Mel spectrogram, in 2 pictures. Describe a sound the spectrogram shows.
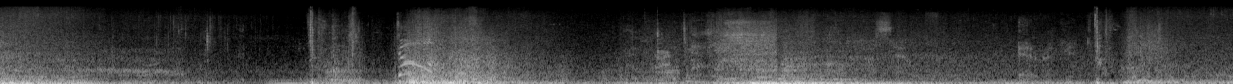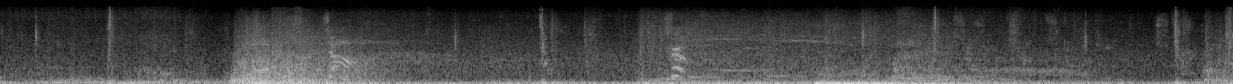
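A bow twangs as arrows fly.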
